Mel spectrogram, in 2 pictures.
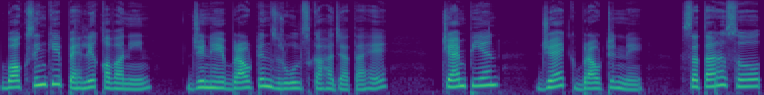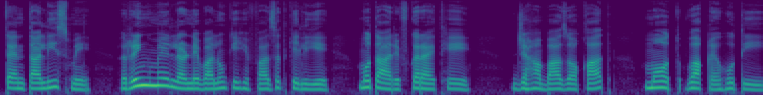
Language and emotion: Urdu, neutral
